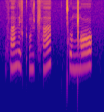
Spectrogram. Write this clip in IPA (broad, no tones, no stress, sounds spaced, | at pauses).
f ã v e z kʼ ũ z ʈ͡ʂʰ ã | ǀ o ŋ͡ǁ ɔ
